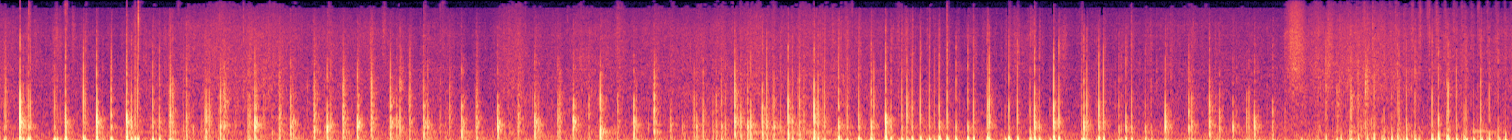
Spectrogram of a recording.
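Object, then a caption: Foam sponge. Fingertips tap quickly on a small, soft, solid rectangular pink foam sponge held in both hands. The result is a steady stream of rapid, uneven, dull thuds that are deep and muffled, with no ring after each tap. The tapping swells louder for a stretch in the middle before settling back down.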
